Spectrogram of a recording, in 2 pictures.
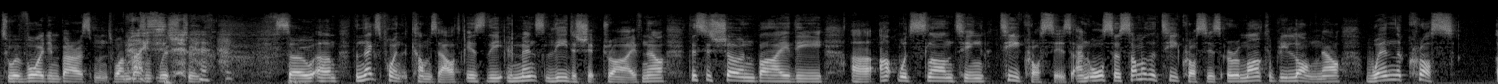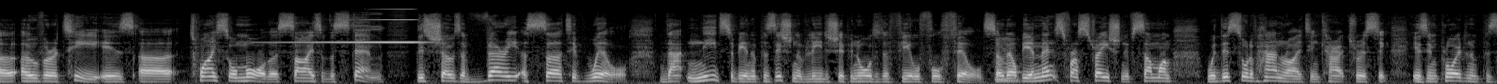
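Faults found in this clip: Loudspeaker feedback squeal, 17.48–19.49 s: 2.8 kHz tone builds over about 1.5 s; mic–speaker loop gain above one. Swelling, unlike steady interference tones.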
